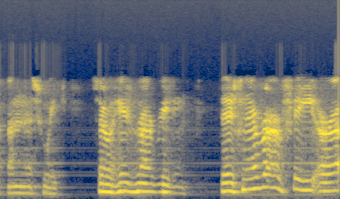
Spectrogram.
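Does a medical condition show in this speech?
Yes: multiple sclerosis.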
